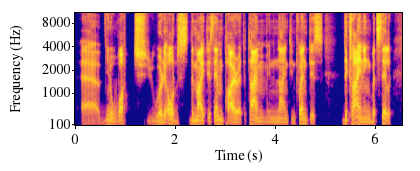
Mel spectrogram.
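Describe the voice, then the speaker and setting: Speaking with a Swedish accent at a moderate pace, a man uses a fairly low pitch and ordinary pitch variation in a dry, close sound with no echo. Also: very clean recording, silent background. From Sweden. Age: 30s. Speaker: YouTuber and athlete. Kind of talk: video podcast interview. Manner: hesitant, many fillers.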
